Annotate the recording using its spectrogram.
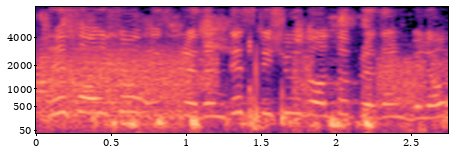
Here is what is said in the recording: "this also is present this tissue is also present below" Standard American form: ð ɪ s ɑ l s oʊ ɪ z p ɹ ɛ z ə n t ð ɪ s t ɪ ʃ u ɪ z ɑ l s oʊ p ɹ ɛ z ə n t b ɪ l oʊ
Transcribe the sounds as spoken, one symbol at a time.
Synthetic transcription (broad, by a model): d ɪ s ɑ l s oʊ ɪ z p ɹ ɛ z ə n t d ɪ s t ɪ ʃ u ɪ z ɑ l s oʊ p ɹ ɛ z ə n t b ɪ l oʊ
